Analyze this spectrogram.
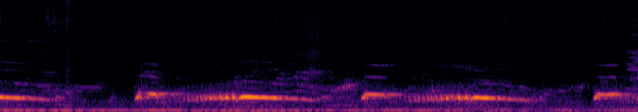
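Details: Two puter pelung collared doves at midday. Repeated long mellow coos, each starting with a sharp lift, swelling, then sagging gently at the end. A new phrase comes roughly every two seconds, with short quiet gaps between.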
